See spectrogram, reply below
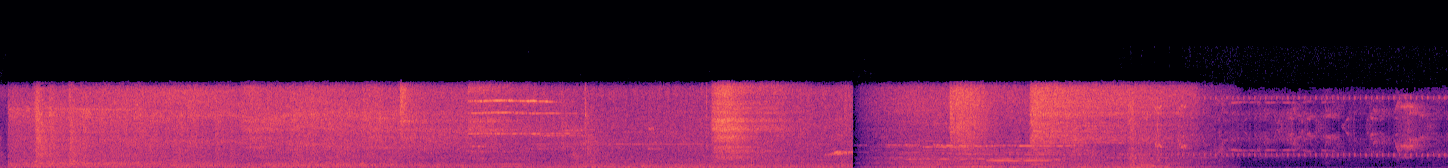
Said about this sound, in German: Wir fahren sehr viel U-Bahn, also ja, genau.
